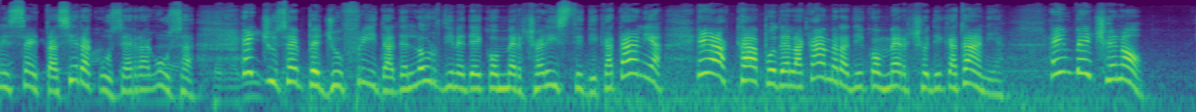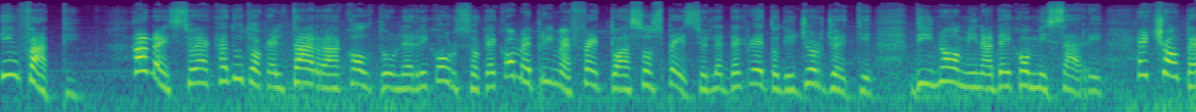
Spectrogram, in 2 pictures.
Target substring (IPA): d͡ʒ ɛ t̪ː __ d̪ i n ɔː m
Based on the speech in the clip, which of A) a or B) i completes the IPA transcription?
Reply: B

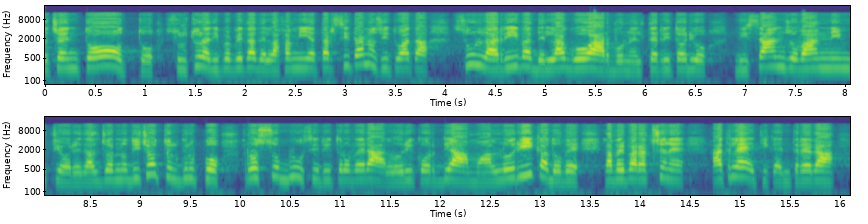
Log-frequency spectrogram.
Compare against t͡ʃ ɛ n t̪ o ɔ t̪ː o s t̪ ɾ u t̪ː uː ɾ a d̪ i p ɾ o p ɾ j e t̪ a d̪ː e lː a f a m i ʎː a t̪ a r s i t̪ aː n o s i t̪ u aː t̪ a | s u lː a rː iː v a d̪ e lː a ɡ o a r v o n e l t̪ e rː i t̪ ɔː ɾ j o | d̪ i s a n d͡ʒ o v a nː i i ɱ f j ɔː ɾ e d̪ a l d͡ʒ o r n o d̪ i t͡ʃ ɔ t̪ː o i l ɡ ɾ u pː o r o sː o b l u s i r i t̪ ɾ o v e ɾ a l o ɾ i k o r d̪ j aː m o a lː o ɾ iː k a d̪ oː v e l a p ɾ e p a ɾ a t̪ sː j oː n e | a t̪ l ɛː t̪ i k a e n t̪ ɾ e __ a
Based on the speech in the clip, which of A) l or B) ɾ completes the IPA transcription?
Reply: B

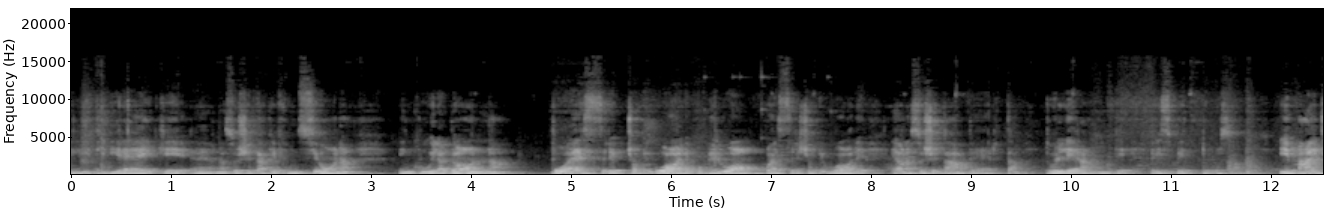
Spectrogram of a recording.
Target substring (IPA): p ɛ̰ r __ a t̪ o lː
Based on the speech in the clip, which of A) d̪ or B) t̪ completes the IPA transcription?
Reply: B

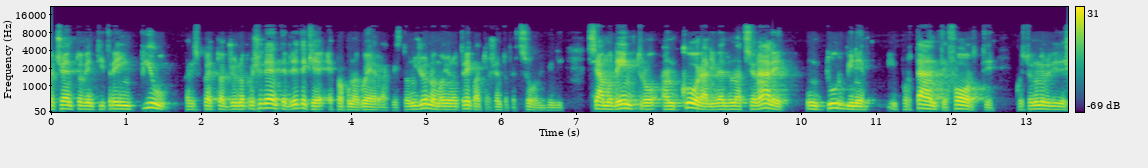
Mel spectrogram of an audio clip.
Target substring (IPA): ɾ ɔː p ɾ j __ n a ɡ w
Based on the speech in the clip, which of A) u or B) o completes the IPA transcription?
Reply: A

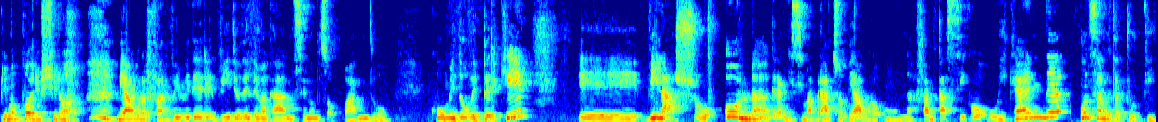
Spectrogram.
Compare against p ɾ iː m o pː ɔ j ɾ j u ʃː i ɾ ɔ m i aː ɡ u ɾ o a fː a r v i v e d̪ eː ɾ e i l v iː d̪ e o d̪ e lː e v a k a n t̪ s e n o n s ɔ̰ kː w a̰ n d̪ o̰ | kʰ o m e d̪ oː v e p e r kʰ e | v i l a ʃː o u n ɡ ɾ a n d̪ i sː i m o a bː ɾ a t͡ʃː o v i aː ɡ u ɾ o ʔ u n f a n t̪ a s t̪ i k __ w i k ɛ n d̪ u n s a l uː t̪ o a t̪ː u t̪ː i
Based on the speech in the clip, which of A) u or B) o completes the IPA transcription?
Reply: B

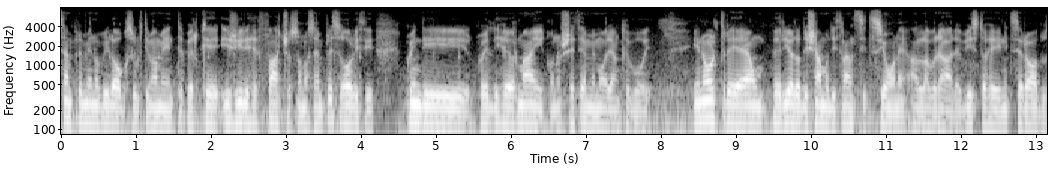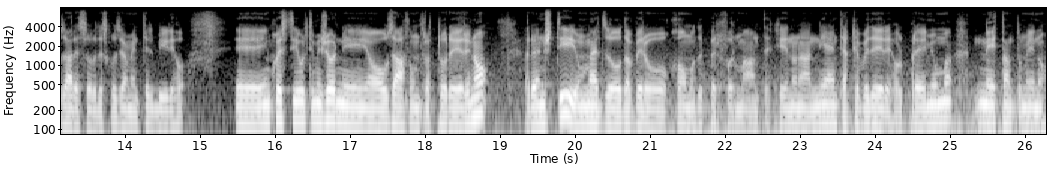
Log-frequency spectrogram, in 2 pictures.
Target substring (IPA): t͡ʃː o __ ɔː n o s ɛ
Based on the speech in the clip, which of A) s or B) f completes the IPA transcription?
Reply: A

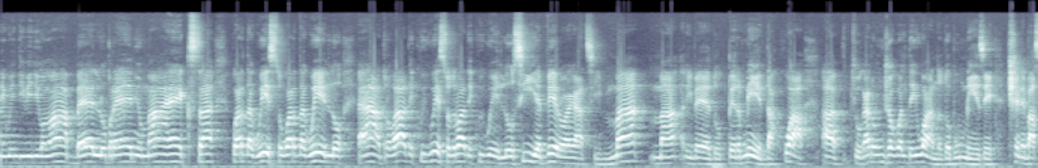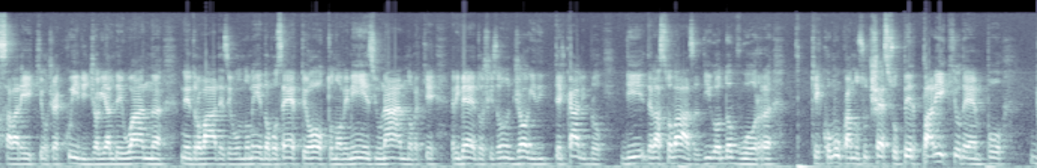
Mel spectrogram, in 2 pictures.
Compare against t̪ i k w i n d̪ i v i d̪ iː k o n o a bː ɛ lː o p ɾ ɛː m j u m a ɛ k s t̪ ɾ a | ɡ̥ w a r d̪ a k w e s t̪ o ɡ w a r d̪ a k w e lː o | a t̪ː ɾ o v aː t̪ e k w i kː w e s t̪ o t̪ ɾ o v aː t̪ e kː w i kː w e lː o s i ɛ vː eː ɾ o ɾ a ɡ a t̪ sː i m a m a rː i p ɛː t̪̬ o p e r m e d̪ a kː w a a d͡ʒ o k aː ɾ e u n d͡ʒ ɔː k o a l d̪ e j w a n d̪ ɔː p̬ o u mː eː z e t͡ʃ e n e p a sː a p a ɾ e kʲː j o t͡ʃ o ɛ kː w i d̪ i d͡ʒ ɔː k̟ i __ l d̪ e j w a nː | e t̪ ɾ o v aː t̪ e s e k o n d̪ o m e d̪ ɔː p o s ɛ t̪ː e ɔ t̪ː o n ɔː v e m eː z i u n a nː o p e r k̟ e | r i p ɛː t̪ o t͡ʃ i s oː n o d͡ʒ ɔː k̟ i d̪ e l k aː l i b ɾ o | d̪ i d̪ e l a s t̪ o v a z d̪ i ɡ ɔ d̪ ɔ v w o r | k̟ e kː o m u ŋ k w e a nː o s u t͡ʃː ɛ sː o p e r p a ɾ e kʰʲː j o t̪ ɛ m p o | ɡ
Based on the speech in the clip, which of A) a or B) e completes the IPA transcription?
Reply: A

